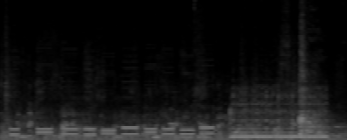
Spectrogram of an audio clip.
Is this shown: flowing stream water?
no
